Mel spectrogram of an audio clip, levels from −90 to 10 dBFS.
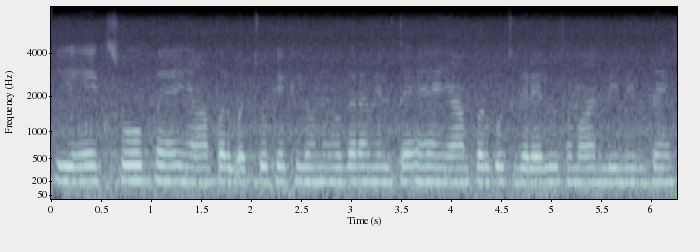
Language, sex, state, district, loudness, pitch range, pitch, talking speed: Hindi, female, Rajasthan, Bikaner, -14 LUFS, 185-195 Hz, 190 Hz, 190 wpm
